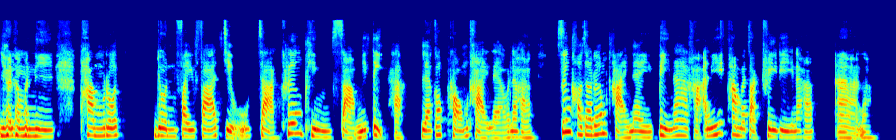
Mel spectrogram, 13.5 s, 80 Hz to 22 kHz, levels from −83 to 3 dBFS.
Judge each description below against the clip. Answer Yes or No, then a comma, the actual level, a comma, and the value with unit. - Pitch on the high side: Yes, high, 195 Hz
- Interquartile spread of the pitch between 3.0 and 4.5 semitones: No, wide, 5.5 semitones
